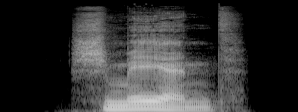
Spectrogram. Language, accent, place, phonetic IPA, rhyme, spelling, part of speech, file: German, Germany, Berlin, [ˈʃmɛːənt], -ɛːənt, schmähend, adjective / verb, De-schmähend.ogg
- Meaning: present participle of schmähen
